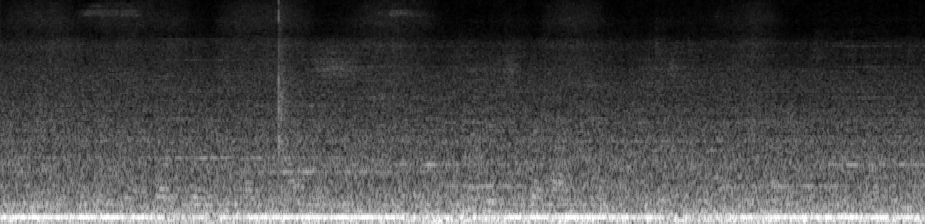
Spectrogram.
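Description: Passenger train running: a steady low hum over a constant rumbling noise, with one sharp click about two seconds in.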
